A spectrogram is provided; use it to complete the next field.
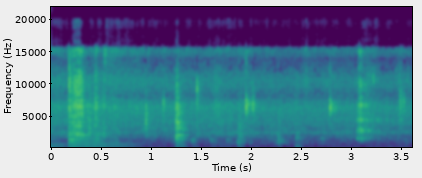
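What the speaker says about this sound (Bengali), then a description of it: "এই যে চুলাতে পেঁয়াজ রসুন দিয়ে ভেজে নিচ্ছি" Onion and garlic fry softly on a stove, a low sizzle under a series of sharp ladle taps and scrapes against the pan, spaced irregularly and close by.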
